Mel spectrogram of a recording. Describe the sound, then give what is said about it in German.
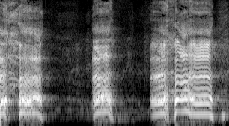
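A voice performs three loud, exaggerated coughs, imitating how someone coughs when a paramedic is in the house, each a drawn-out, strained burst with a pause between them, the last longest and most theatrical. “Und dann gibt es so Leute wie meine Mutter zum Beispiel, wenn äh, so, so ein Rettungsdienstler im Haus ist, dann hustet man so übertrieben.”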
